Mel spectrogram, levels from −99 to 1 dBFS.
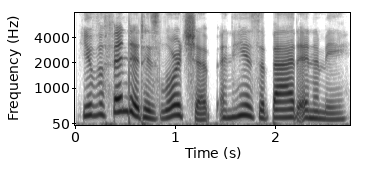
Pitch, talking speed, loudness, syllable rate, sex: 225 Hz, 215 wpm, -17 LUFS, 6.1 syllables/s, female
